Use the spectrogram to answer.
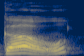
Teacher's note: sound or our G sound so for example go our tongue the back of our tongue is actually being used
